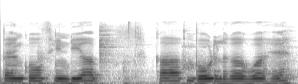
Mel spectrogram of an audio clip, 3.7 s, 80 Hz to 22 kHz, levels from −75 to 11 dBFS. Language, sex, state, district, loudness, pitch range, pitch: Hindi, male, Uttar Pradesh, Shamli, -14 LUFS, 115-125 Hz, 120 Hz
